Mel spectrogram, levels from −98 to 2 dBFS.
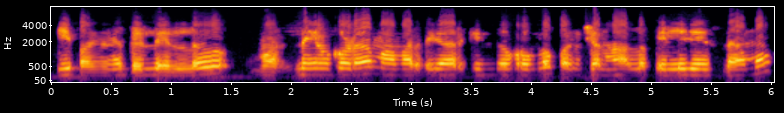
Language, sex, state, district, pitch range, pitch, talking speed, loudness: Telugu, female, Andhra Pradesh, Anantapur, 200-215 Hz, 205 Hz, 150 wpm, -14 LUFS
